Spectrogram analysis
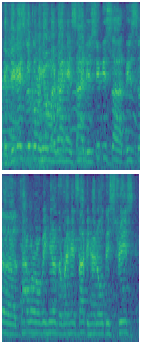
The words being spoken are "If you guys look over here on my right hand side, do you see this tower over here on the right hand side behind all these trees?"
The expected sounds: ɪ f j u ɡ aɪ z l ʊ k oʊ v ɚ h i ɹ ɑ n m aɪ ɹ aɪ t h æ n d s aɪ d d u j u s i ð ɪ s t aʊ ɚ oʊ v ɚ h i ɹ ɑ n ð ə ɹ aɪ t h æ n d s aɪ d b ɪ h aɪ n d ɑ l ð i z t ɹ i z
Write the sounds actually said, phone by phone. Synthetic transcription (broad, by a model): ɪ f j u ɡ aɪ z l ʊ k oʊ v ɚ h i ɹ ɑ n m aɪ ɹ aɪ t h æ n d s aɪ d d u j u s i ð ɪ s t aʊ ɚ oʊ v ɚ h i ɹ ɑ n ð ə ɹ aɪ t h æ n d s aɪ d b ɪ h aɪ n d ɑ l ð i s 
